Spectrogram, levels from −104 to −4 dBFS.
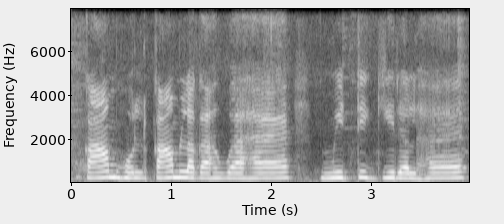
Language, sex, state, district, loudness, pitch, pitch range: Hindi, female, Jharkhand, Garhwa, -15 LUFS, 250 Hz, 240-255 Hz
